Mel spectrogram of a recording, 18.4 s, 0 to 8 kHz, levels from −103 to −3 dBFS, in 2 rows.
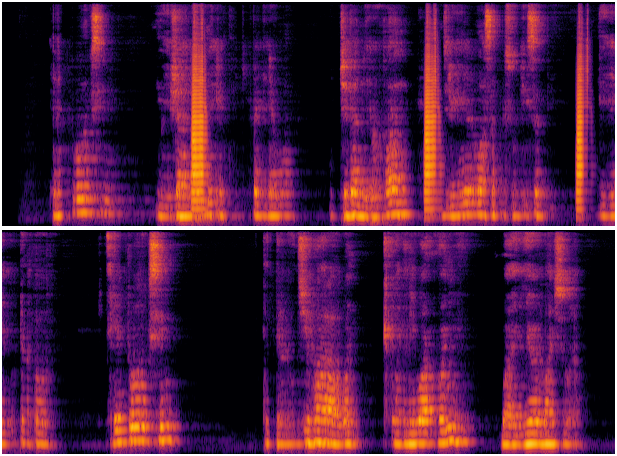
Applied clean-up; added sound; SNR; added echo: neural mask model DeepFilterNet 3.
